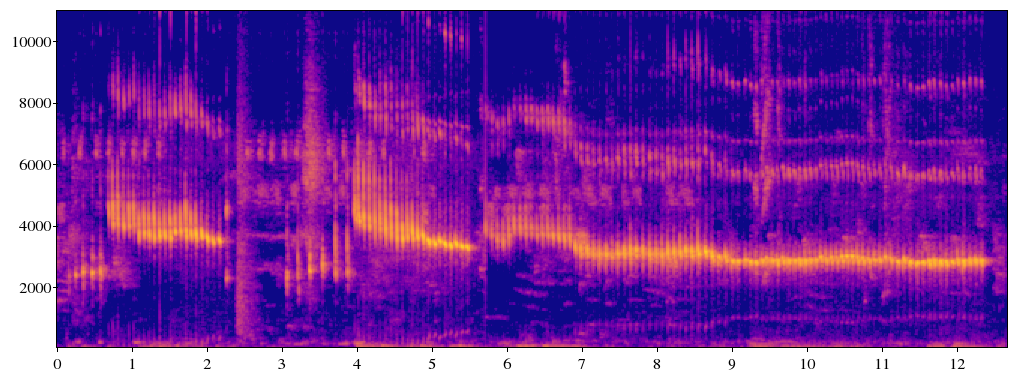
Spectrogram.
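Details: Drongo delivering long 'cililin' trills for training white-rumped shamas: extended bursts of very fast whistled notes, each run gliding downward in pitch, separated by brief pauses and a few harsher chirps.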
